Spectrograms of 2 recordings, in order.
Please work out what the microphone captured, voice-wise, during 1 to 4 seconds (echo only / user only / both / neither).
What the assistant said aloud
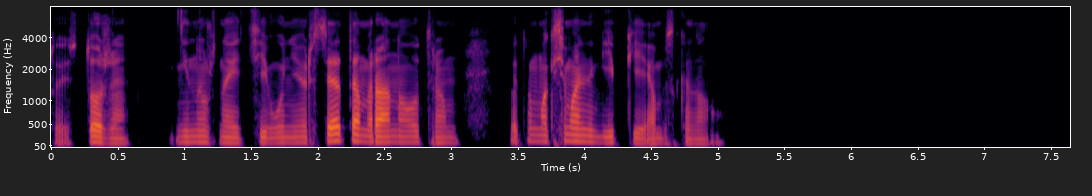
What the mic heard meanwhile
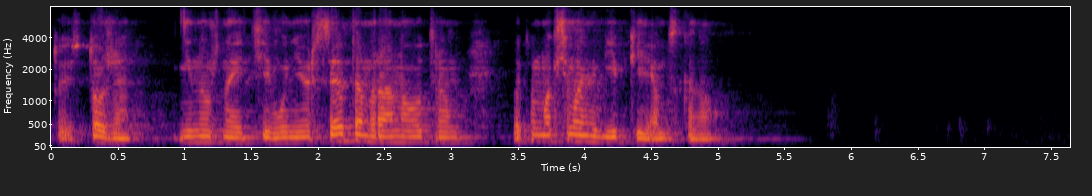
echo only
